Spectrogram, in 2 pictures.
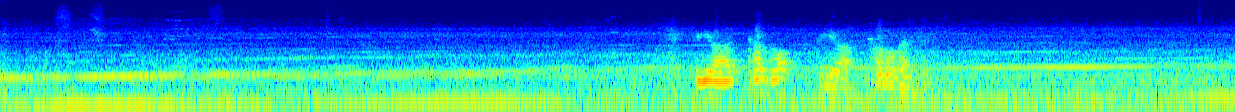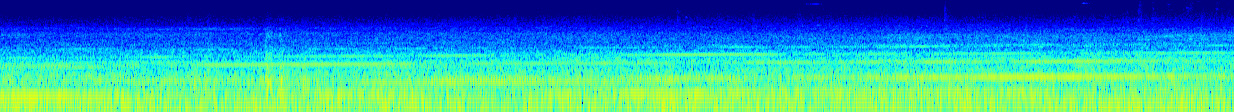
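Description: An electric train's motor hums and whines steadily with slowly shifting tones.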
